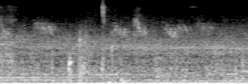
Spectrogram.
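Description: Chickens cluck and murmur inside a backyard coop, with a steady low hum running underneath the soft, scattered calls.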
